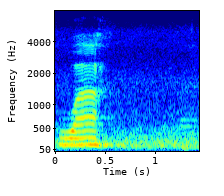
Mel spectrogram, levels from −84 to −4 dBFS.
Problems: constant background noise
